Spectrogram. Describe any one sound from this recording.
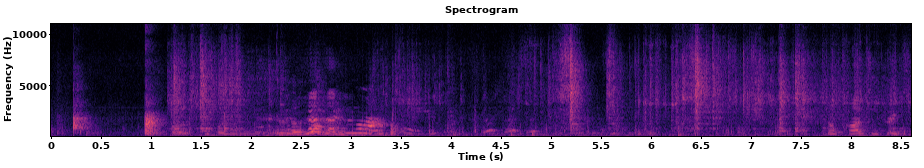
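A group of adults and children chatter and call out nearby outdoors.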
